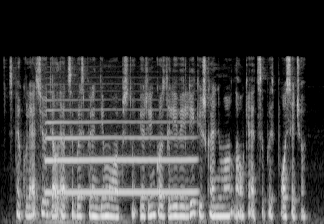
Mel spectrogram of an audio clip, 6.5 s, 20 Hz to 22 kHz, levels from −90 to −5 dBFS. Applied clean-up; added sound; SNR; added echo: none; Trumpet; 2 dB; none.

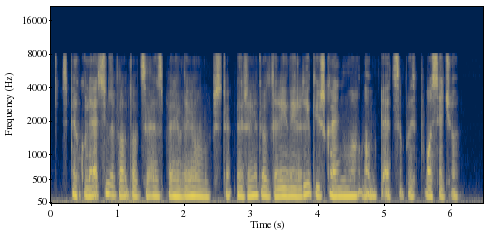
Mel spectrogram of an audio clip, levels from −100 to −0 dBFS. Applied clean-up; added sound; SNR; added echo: neural diffusion model UNIVERSE++.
